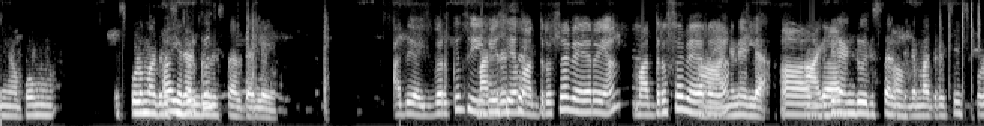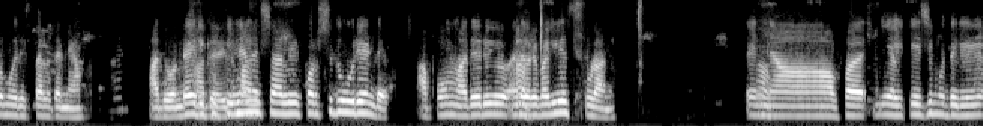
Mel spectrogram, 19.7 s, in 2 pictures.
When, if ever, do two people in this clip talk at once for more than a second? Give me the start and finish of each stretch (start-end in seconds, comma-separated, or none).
none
